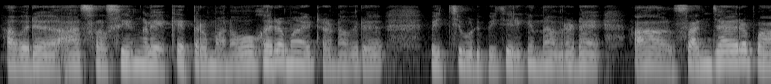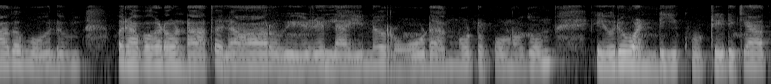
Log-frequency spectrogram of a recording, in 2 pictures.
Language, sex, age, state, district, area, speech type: Malayalam, female, 60+, Kerala, Malappuram, rural, spontaneous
